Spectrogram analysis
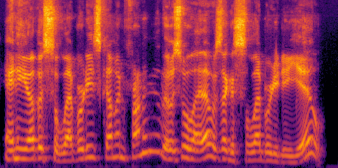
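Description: A man's voice: high voice, expressive, very fast. A man hosting a podcast, asking short prompting questions in a casual interview. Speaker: podcast host.

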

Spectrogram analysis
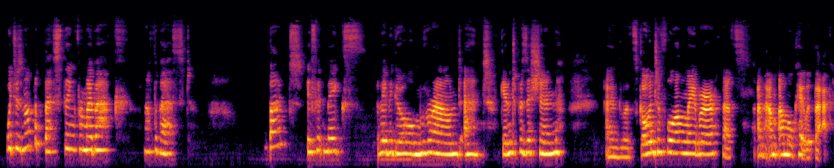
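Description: Breathless, heavily pregnant young woman, higher-pitched voice. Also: fairly bright tone, rough recording. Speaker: vlogger. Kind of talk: casual chat to camera, pregnancy update. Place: small furnished room indoors. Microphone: camera at about arm's length.

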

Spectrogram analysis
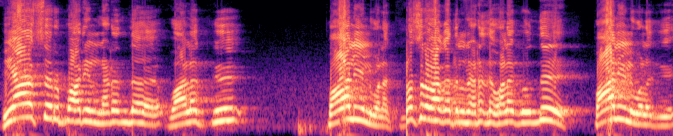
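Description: Combative high-voiced man in interview. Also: expressive, unhurried, fairly bright tone. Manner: combative, repetitive, mocking. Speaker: interview guest, advocate. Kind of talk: heated political interview.

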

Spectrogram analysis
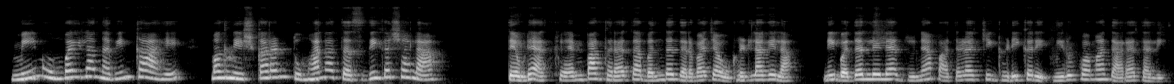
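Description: A woman narrating a novel in a calm, measured storytelling manner. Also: medium pitch. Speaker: audiobook narrator.

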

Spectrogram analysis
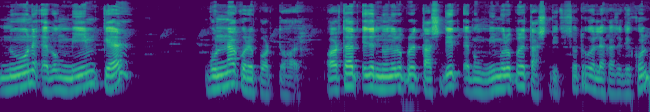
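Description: A man's voice: fairly high pitch, a little mellow. A man teaching Quran reading step by step, patiently repeating and demonstrating letter sounds. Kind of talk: step-by-step lesson.

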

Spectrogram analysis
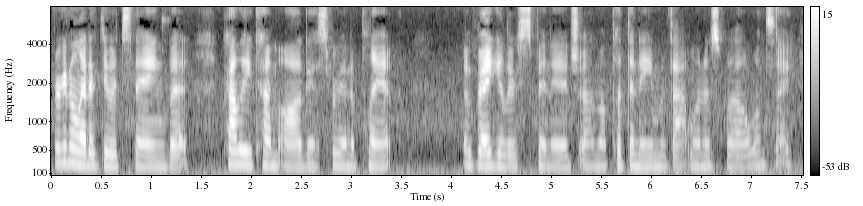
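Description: Speaking briskly in a medium-pitched, darkish voice with little rise or fall, this vlogger walks viewers through her backyard garden off the cuff. She's an American in her twenties filming handheld at arm's length, with a faint hiss or hum in the audio.

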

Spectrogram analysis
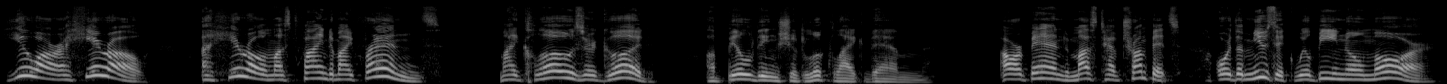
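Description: A man's voice: extremely high pitch, big pitch swings, takes it slowly, fairly bright tone, no echo, studio quality, exaggerated voice. A man voicing a small, polite, earnest toy alien from a video game, speaking in formal, stilted, backwards-ordered phrases. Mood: grateful, delighted. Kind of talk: video game character lines.

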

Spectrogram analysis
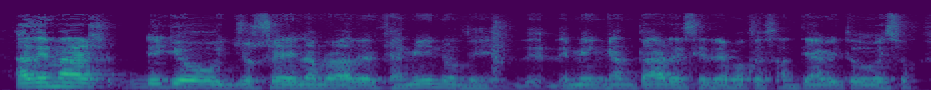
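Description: A man's voice: medium pitch, a little mellow. Eager young man, Portuguese accent. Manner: enthusiastic, restarts often. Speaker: host. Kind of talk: interviewer on video call. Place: small room at home. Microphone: webcam on video call.

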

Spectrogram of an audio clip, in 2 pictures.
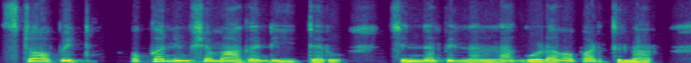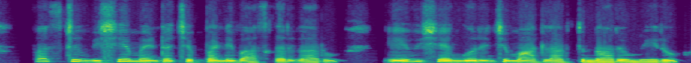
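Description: A woman voicing a brisk, irritable young male boss who talks in a curt way. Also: on the low side, fairly even intonation, gravelly, dark tone, dry recording. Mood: irritated.

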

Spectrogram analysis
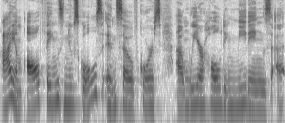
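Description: A middle-aged woman, a school district official, answering interview questions in a measured way with some fillers, recorded in a school TV studio. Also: low voice, a little mellow. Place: school TV studio with bookshelf set.

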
